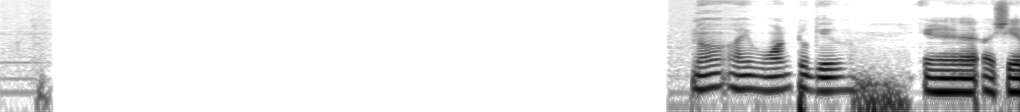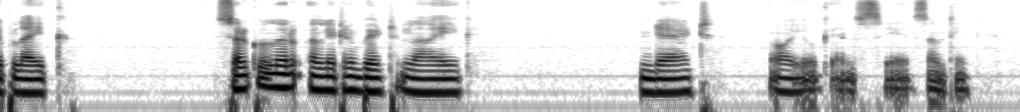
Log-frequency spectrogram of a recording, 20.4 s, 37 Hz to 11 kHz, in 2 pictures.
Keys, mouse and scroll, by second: 6.6 shift+middle click, 8.2 click, 8.7 click, 12.5 click, 17.4 ctrl+z, 18.3 click, 20.0 ctrl+z.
